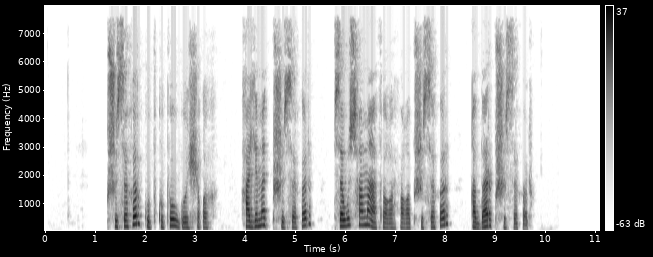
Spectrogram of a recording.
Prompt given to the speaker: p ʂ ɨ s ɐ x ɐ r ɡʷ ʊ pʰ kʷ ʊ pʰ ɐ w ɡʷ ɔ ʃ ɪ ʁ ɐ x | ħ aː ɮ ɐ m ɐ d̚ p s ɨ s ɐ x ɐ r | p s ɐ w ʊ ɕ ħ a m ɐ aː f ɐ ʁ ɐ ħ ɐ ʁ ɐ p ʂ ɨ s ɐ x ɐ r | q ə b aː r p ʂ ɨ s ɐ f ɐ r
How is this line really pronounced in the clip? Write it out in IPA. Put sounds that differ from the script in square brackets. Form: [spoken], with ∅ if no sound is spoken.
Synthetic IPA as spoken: p ʂ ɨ s ɐ x ɐ r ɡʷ ʊ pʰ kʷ ʊ pʰ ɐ w ɡʷ ɔ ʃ ɪ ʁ ɐ x | ħ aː ɮ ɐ m ɐ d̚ p [ʂ] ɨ s ɐ x ɐ r | p s ɐ w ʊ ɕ ħ a m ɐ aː f ɐ ʁ ɐ ħ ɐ ʁ ɐ p ʂ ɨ s ɐ x ɐ r | q [ɐ] b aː r p ʂ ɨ s ɐ [x] ɐ r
